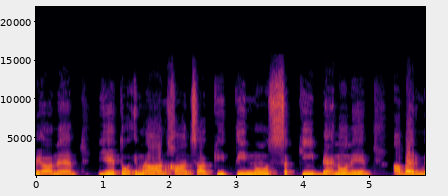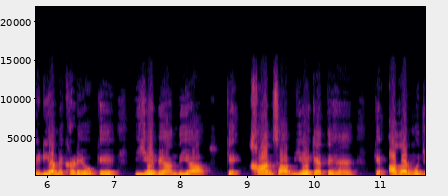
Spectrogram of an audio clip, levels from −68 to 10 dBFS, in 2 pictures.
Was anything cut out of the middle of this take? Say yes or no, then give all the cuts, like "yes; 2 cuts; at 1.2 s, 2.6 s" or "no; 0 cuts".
no; 0 cuts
